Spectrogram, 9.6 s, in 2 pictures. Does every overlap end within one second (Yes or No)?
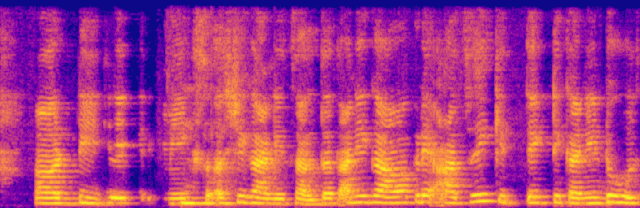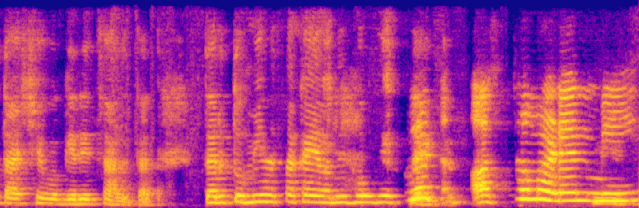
Yes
